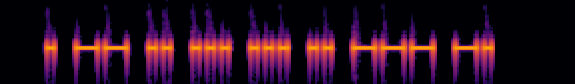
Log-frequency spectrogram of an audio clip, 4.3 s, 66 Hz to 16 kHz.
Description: Morse code, heard as a keyed tone, about 21 wpm, 700 Hz. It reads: EMISSION
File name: practice / 22wpm / Eight Letter Words - 22wpm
